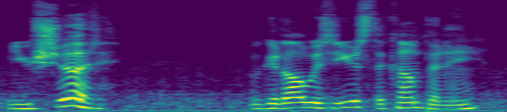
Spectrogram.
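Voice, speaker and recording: A man's voice: fairly high pitch, fairly quick, fairly bright tone, lightly acted. A man as a headstrong teenage boy, noisy background. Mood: sincere, awkward. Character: headstrong teenage boy survivor, blunt but earnest. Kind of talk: naturalistic amateur audio drama acting. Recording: clear vehicle-like background noise.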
